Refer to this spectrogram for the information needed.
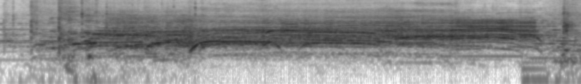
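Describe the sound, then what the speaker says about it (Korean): Special forces trainees on a short break from military training let out a loud collective shout and cheer, many voices yelling together in a sustained roar that holds for several seconds before cutting off. "작은 위로에 커다란 함성으로 보답하는 교육생들."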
